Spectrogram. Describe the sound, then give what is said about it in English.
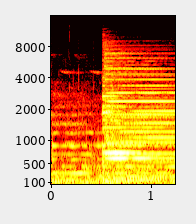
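A bell rung at a memorial ceremony gives a single bright strike that swells into a sustained, shimmering tone over the lingering hum of an earlier ring. “After the final name, Thibodeau rings the bell one last time.”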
